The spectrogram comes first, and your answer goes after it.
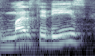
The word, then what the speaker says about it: Mercedes: is mercedes mercedes the correct pronunciation is mercedes and next german company jokey hitler founded have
